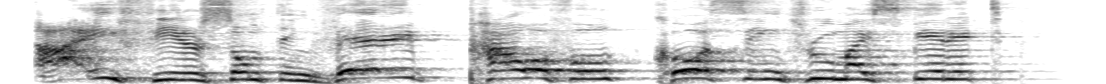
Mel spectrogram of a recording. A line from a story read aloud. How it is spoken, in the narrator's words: the prophet yells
